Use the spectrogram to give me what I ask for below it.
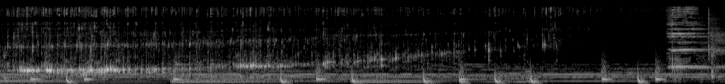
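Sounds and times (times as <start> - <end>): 
drink being poured into a glass: 0.0 - 5.8
soft rhythmic thumps: 0.0 - 7.2.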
